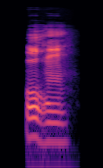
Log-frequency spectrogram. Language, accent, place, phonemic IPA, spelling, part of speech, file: French, France, Lyon, /ɔ.ʁɔ̃/, auront, verb, LL-Q150 (fra)-auront.wav
- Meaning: third-person plural future of avoir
